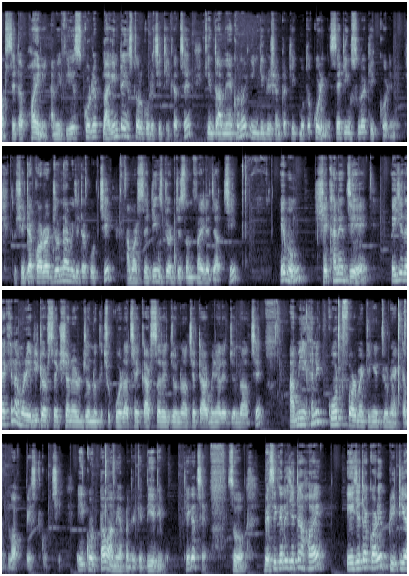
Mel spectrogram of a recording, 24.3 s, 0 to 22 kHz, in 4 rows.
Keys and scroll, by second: 7.9 super+,, 17.2 Return, 18.1 super+v, 19.8 super+s.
